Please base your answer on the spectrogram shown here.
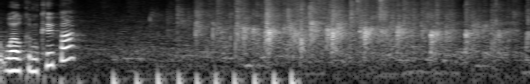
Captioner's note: applause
